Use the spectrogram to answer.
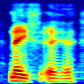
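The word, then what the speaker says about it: Naas: Am I pronouncing Nate? Nate. N A S. Nate.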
